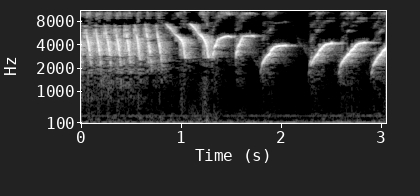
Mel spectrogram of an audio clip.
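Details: An excited canary singing, played to encourage males to mate and sing. A fast buzzy trill runs into several sweeping whistles and then a series of rising, upslurred notes. A faint low hum sits in the background.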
